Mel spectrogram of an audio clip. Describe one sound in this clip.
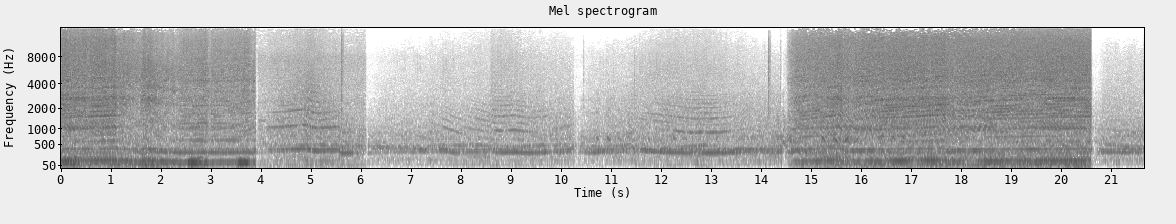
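A racing car engine screams loudly up close, shifting through gears.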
